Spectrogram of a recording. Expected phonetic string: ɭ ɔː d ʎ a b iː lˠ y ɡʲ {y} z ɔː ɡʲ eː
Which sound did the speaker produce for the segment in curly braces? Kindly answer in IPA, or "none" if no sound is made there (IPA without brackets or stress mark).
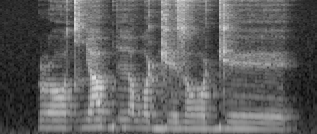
e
